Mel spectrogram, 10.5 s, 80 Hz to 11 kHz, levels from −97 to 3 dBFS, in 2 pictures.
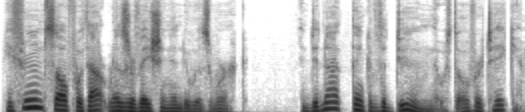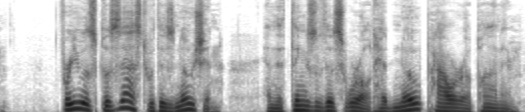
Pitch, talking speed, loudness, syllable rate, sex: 120 Hz, 215 wpm, -17 LUFS, 5.8 syllables/s, male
